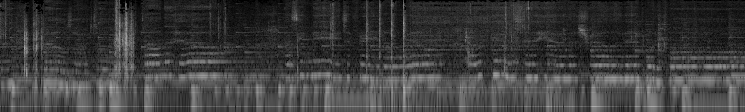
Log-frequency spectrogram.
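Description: Background music with acoustic guitar and slow, sustained melody notes. A few short knocks sound over it in the first few seconds.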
